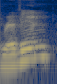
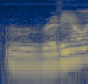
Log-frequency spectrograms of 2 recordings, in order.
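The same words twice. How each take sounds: First: The last syllable sounds like 'an'. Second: The last syllable sounds like 'on'. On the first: The speaker calls it right. "it's actually Rivian" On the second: The speaker calls it wrong. "They called me out on the way I'm saying Rivian"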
